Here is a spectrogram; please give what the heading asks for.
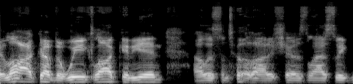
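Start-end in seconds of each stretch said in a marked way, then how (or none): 0.0-1.6 mock pundit hype. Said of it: "I heard so many people say".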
